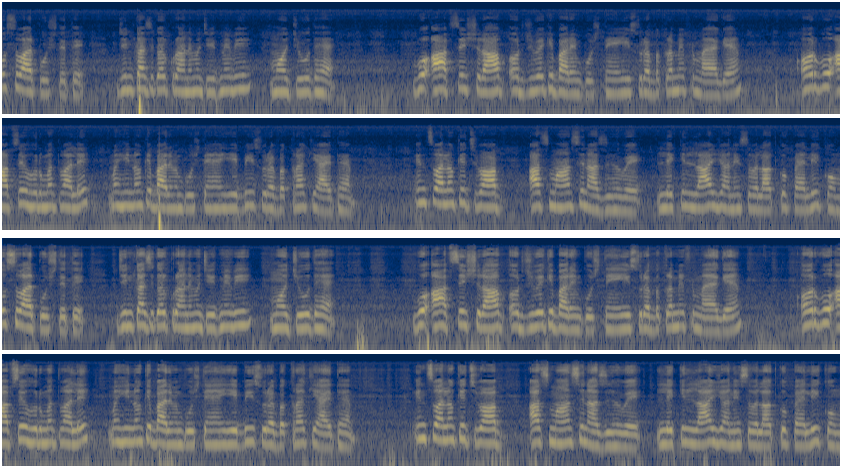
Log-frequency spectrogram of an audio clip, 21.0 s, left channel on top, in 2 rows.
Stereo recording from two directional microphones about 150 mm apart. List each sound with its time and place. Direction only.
0.0 s speech: 35° right (ahead or behind)
5.3 s speech: 30° right (ahead or behind)
7.6 s speech: centre (ahead or behind)
8.1 s speech: 30° right (ahead or behind)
